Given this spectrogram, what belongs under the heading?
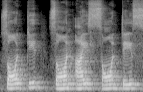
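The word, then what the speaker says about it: sans: അടുത്ത വേഡ് നോക്ക നിങ്ങൾ സാൻസ് ടീത് അത് രണ്ടു രീതിയിൽ വായിക്കട്ടോ ഇംഗ്ലീഷ് പിന്നെ ഉച്ചാരണാണ് സാൻസ് ഇത് ശരിക്കും ഒരു ഫ്രഞ്ച് വേഡാണ് സോൺ എന്നാണ് ഫ്രഞ്ച് ഉച്ചാരണത്തിൽ വായിക്കുക സോൺ ടീത് സോൺ ഐസ് സോൺ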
